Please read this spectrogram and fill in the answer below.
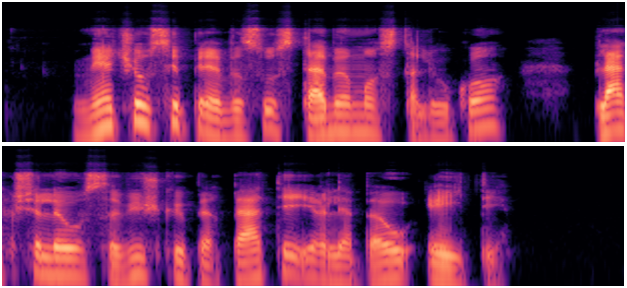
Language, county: Lithuanian, Vilnius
